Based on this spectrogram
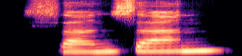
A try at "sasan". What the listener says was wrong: Sasan, jangan Sansan. Sansan lain lagi.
